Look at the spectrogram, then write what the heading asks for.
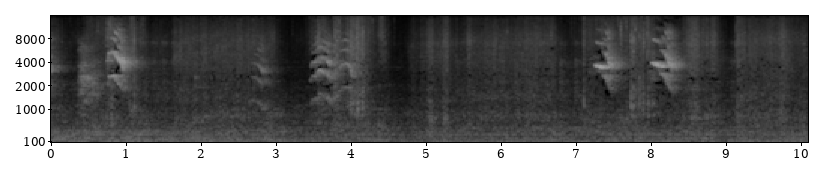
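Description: Small pet birds chirping in short, quickly falling calls, in several bursts: about a second in, near four seconds, and twice more near the end.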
